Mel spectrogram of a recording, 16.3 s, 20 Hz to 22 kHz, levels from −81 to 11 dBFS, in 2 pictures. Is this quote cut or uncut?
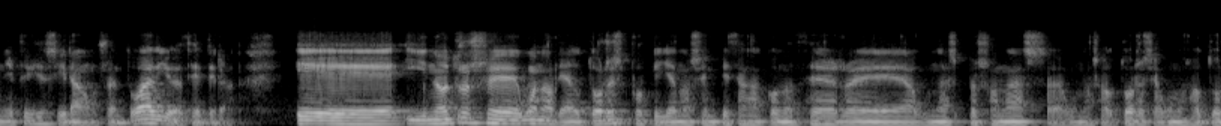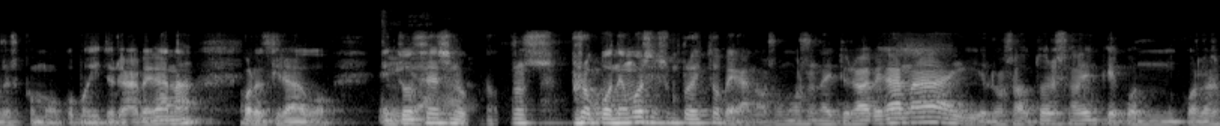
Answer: cut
